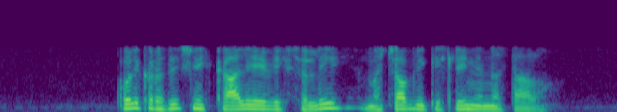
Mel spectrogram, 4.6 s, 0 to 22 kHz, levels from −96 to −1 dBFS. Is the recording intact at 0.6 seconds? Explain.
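No. At 0.6 s the speech carries AMR narrowband mobile codec damage, which runs through the whole clip rather than just this moment. The codec rebuilds the voice from a vocal-tract model excited by sparse pulses, so here the speech sounds buzzy and synthetic, and nothing above 3.8 kHz survives, leaving it muffled. The damage is heavy, which points to one of the codec's low modes, around 6.7 kbps.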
